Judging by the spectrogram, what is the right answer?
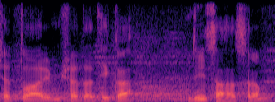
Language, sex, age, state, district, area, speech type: Sanskrit, male, 30-45, Karnataka, Bangalore Urban, urban, spontaneous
